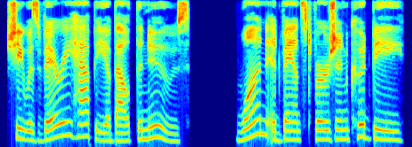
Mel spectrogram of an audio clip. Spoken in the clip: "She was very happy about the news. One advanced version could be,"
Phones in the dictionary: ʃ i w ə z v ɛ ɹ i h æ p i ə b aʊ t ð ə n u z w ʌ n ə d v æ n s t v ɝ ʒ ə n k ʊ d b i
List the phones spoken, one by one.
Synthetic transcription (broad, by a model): ʃ i w ə z v ɛ ɹ i h æ p i ə b aʊ t ð ə n u z w ʌ n ə d v æ n s t v ɝ ʒ ə n k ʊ d b i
